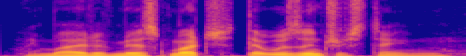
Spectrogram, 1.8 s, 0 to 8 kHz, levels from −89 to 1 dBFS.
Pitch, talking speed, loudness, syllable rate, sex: 110 Hz, 275 wpm, -17 LUFS, 7.7 syllables/s, male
